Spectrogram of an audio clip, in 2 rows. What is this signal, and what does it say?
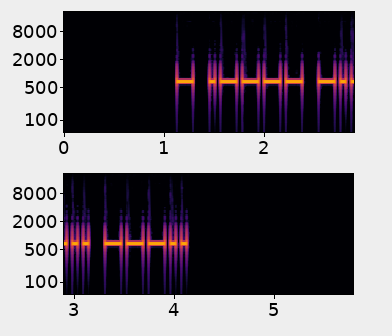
Morse code, heard as a keyed tone, about 22 wpm, 700 Hz. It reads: T168
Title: Numbers - Contest Style - 4-Digit 22wpm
